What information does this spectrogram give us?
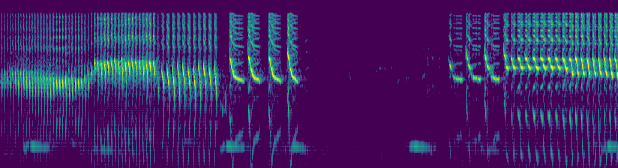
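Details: Energetic canary song with buzzy trills and rattles, a burst of steeply dropping whistled notes, a brief pause, then more drops leading into a fast, high, rolling trill.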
